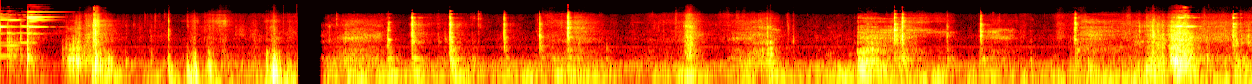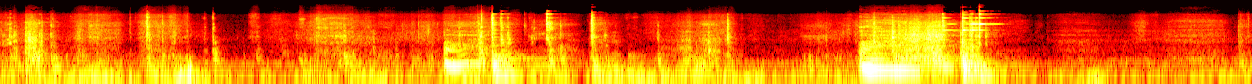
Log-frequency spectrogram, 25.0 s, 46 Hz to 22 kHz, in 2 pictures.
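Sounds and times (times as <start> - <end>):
hand tools clinking on metal: 0.0 - 0.8.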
